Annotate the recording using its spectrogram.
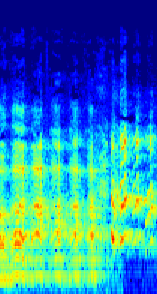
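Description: Laughter: a run of short laughing pulses, about four a second.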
